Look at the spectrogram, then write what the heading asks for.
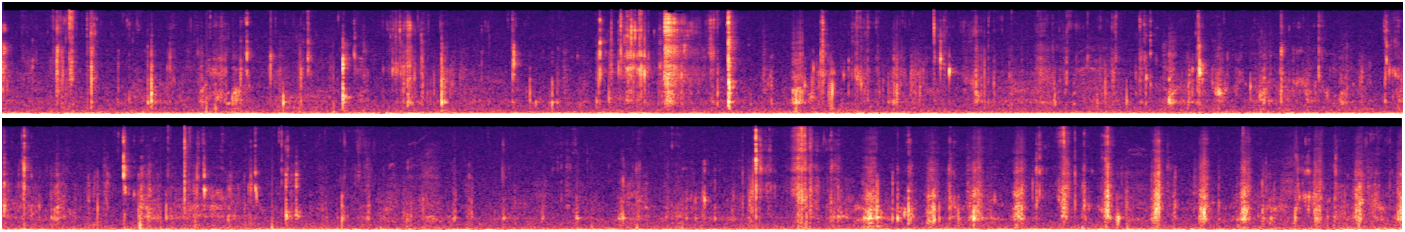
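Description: Close-miked eating sounds: wet chewing, sucking and lip-smacking of spicy seafood curry with rice. It is a steady run of short clicks and smacks, with a few louder ones about six to seven seconds in and again about twenty-two seconds in.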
